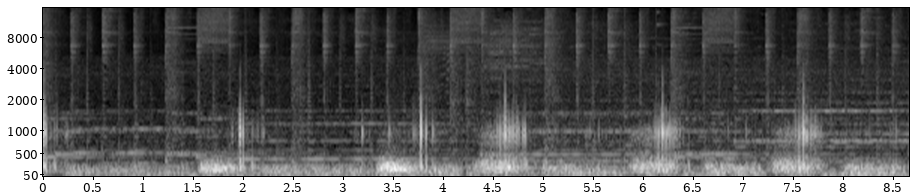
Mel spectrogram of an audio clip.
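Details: Fine crackles played through a stethoscope sound speaker: breath sounds with short, fine crackling clicks during each breath, velcro-like.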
